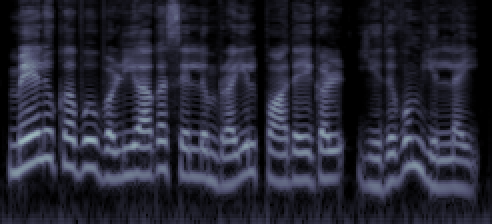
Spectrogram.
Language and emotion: Tamil, neutral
